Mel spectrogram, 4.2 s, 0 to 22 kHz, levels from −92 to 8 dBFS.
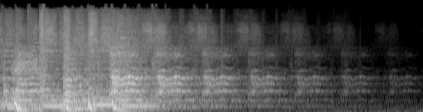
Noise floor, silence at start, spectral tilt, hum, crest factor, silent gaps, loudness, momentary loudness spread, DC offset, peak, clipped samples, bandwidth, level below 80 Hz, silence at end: -62 dBFS; 0 s; -4.5 dB/octave; 50 Hz at -50 dBFS; 20 dB; none; -17 LUFS; 22 LU; under 0.1%; -2 dBFS; under 0.1%; 19 kHz; -36 dBFS; 1.5 s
